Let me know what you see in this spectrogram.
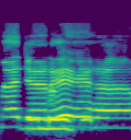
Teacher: memiringkan fathah kepada kasrah atau memiringkan alif kepada ya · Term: imalah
